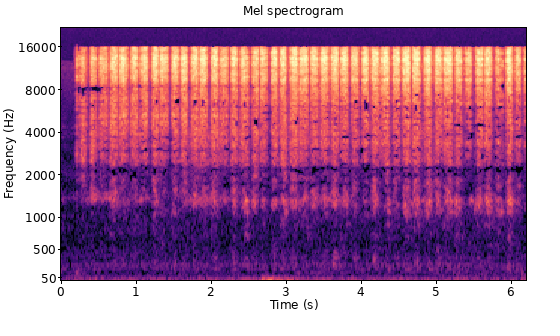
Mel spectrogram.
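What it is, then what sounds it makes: Colored pencil shading on paper. A pink wooden colored pencil shades a thin printed paper coloring sheet lying flat on a wooden table, its tip rubbing back and forth in steady strokes. Each stroke gives a soft, bright, scratchy rasp, and the strokes repeat in a quick, even rhythm throughout.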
